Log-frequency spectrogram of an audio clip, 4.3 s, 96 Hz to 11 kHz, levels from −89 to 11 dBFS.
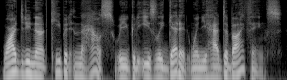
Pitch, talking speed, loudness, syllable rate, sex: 110 Hz, 290 wpm, -21 LUFS, 6.0 syllables/s, male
